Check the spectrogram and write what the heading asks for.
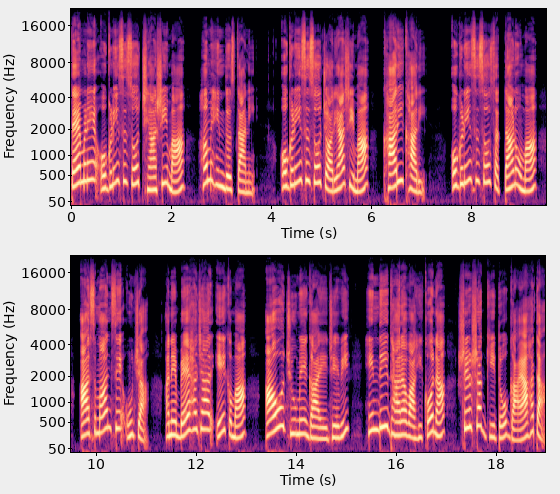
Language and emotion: Gujarati, neutral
